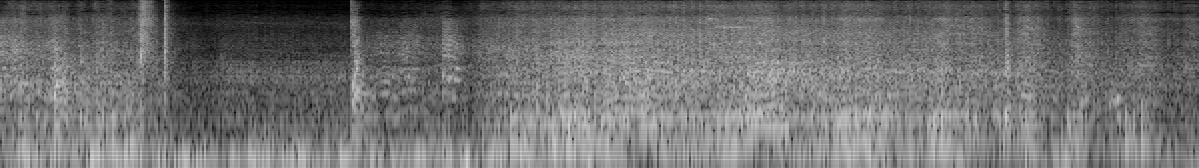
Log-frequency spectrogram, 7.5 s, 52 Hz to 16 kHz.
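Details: Abandoned 1977 Ford plow truck, carburettor bowls primed: revved hard to clear it out, surges but runs ragged with uneven pops and stumbles as if short of fuel; fuel supply suspected, not confirmed.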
